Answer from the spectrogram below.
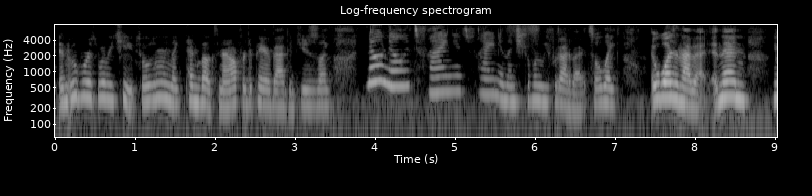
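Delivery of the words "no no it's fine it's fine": high-pitched, dismissive grandma quote; lightly mocking high voice; imitated grandma. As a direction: wave it away in a high little voice. Imitates grandma waving off repayment.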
